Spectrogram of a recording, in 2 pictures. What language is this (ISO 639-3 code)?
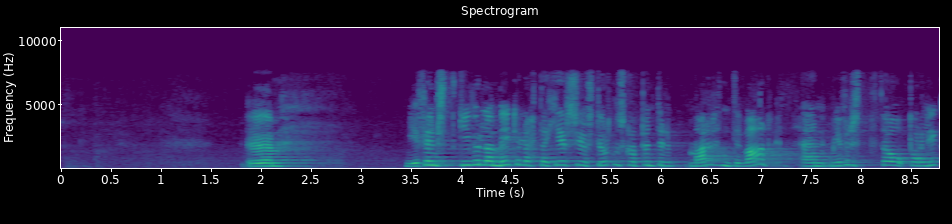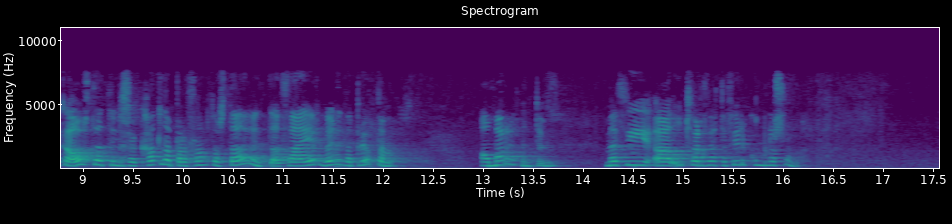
isl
